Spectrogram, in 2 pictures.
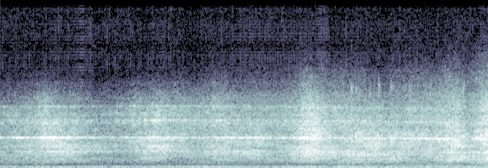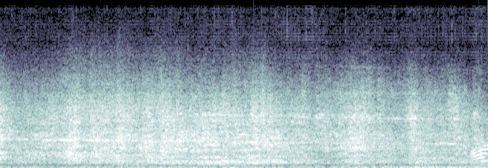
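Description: A Canadian North airliner departing Edmonton International Airport, its engines a sustained broad roar at moderate distance, holding steady and swelling slightly toward the end while someone talks over it.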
